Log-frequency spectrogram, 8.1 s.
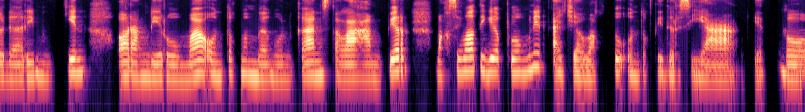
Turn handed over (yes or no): yes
